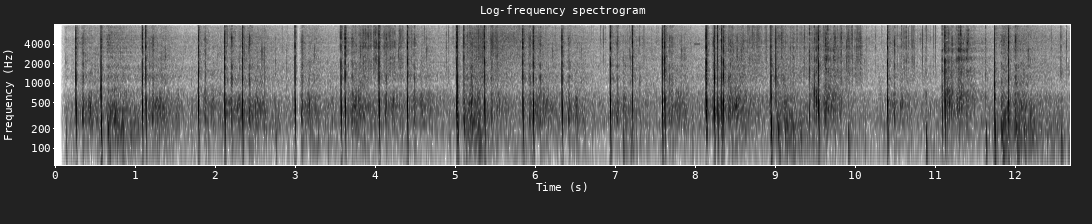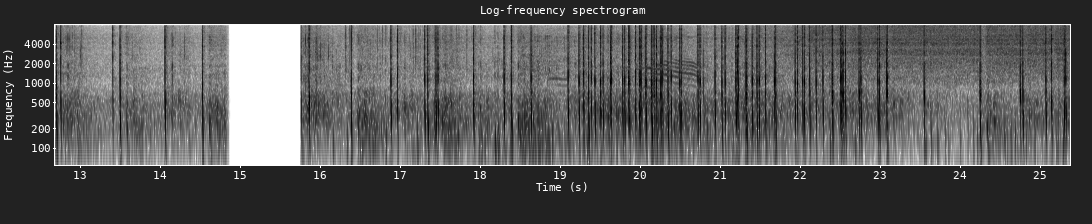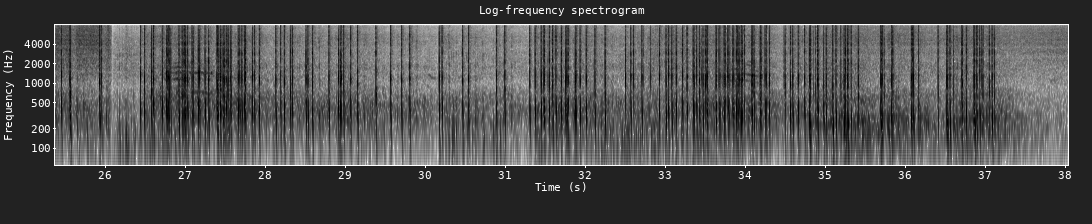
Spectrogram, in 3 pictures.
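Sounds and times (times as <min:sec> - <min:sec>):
firework shells bursting: 0:15.8 - 0:38.0.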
